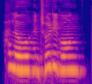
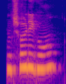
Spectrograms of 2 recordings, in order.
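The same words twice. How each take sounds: First: Louder and higher, calling up to the trees; a little squirrel raising its voice to be heard; etwas lauter. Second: Polite, high little squirrel voice; a small creature asking politely; höflich. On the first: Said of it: "mit etwas lauterer Stimme". (etwas lauter rufend) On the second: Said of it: "sagte sie höflich". (höflich, hohe Eichhörnchenstimme) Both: A narrator's reading.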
